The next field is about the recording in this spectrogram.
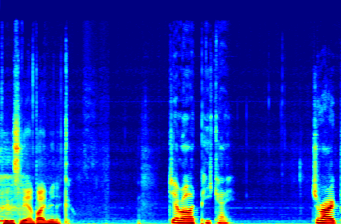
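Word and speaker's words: Piqué: play Man United previously and Bayern Munich Gerard PK Gerard Peak very nice yeah you're right Gerard P nice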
